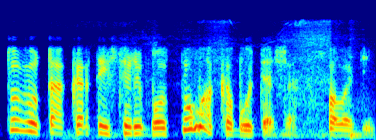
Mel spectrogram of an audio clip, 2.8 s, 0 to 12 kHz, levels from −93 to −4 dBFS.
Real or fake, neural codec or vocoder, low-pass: real; none; 7.2 kHz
